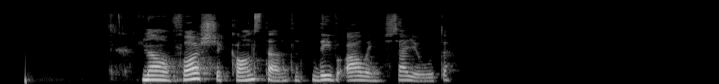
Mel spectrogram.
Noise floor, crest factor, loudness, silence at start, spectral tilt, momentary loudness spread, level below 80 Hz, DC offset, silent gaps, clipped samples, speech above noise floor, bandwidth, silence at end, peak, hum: under -90 dBFS; 22 dB; -21 LUFS; 1.4 s; -5.5 dB/octave; 20 LU; -64 dBFS; under 0.1%; none; under 0.1%; over 69 dB; 11.5 kHz; 2.7 s; -2 dBFS; none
